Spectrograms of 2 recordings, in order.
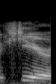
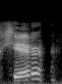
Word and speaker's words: here: All right, let's go to the word here. Instead of here, it's he, here. Go to that long E sound, okay?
